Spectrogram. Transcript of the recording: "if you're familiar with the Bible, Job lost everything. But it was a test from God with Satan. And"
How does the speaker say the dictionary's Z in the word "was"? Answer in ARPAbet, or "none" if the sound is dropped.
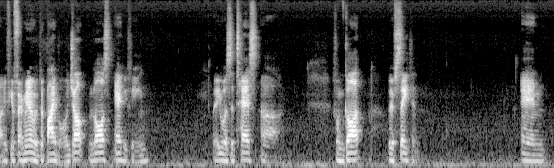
S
